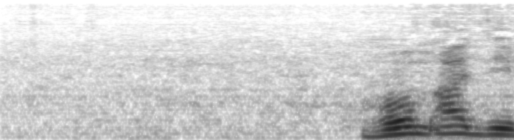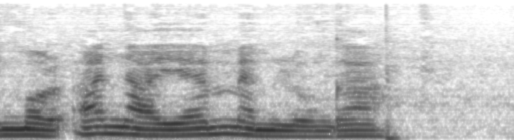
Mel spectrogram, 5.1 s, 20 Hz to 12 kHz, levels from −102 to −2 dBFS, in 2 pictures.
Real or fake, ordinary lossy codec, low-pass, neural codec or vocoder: real; Opus, 64 kbps; 10.8 kHz; none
